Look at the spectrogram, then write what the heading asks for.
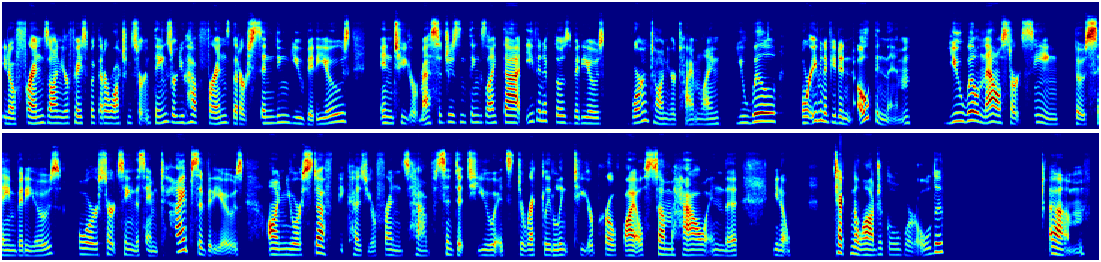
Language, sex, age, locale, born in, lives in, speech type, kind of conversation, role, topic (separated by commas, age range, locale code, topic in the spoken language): English, female, 25-29, en-US, United States, United States, conversation, podcast, host, How does technology affect mental health?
